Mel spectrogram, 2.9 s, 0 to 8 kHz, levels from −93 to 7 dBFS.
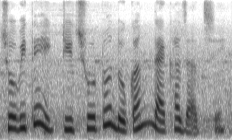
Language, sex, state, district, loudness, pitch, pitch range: Bengali, female, West Bengal, Alipurduar, -12 LUFS, 245 Hz, 230-265 Hz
